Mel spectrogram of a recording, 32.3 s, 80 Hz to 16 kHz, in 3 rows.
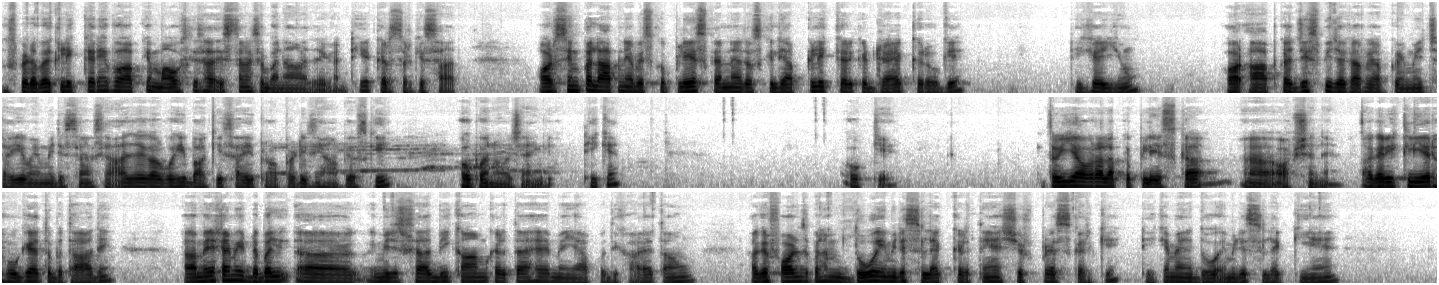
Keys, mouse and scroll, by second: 0.1 click, 7.0 click, 16.1 click, 24.3 click, 26.3 click, 29.4 ctrl+alt+click.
